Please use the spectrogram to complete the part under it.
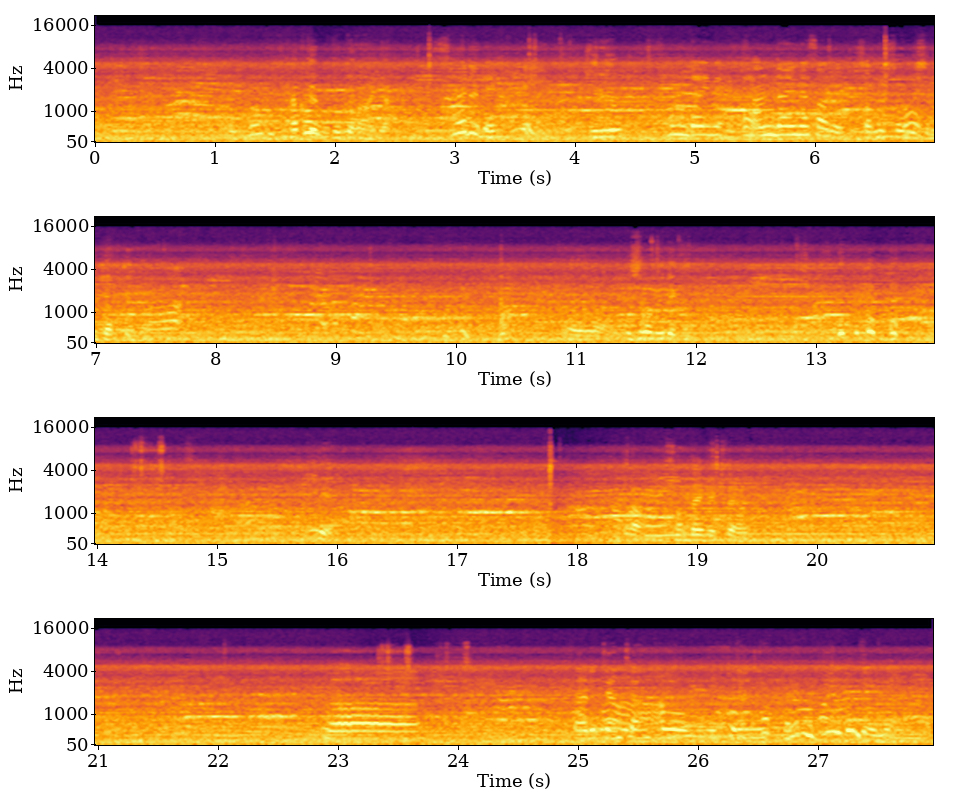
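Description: Several adults chat with animation close by outdoors.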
